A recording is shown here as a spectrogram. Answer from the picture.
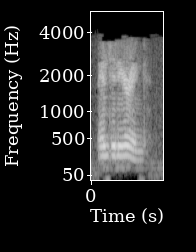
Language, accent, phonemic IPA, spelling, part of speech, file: English, US, /ˌɛn.d͡ʒɪˈnɪ(ə)ɹ.ɪŋ/, engineering, verb / noun, En-us-engineering.ogg
- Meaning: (verb) present participle and gerund of engineer; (noun) The application of mathematics and the physical sciences to the needs of humanity and the development of technology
